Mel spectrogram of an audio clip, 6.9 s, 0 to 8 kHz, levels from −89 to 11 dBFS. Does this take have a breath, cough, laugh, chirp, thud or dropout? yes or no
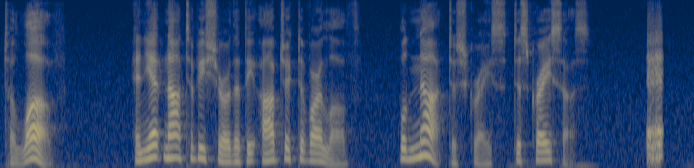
yes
